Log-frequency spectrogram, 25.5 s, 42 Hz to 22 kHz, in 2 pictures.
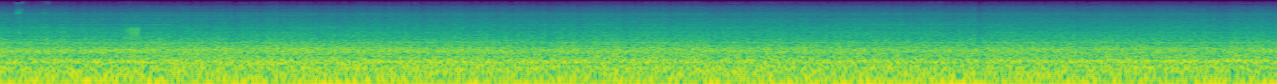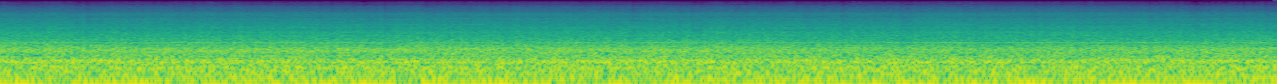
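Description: An F-16 jet engine taxiing in the flight simulator DCS, a steady loud turbine roar and whine holding constant throughout with no talk.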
